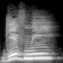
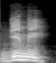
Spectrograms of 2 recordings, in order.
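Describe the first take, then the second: First: Both words are said fully and separately. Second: The words are blended into a reduced form.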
